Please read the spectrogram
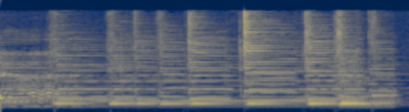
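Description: Acoustic guitar strummed steadily, its chords ringing, about two strokes a second.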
